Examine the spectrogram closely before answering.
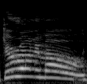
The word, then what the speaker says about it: Geronimo: Geronimo. He said Geronimo. Yes, Jerome. I can't pronounce that. Geronimo. Geronimo. You're switching the M and the N.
